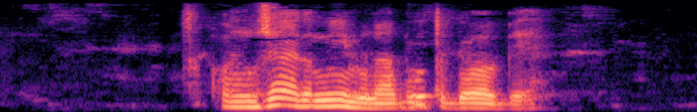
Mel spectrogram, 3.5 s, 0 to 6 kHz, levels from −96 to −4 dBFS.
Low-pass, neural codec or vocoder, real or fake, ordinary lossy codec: 5.4 kHz; codec, 16 kHz in and 24 kHz out, 1.1 kbps, FireRedTTS-2 codec; fake; MP3, 32 kbps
